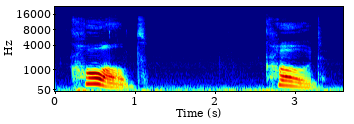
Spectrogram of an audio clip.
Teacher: Insert a W plus schwa after a long back vowel and before an L. So after long O, long U, or long OU, and before an L, add W.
